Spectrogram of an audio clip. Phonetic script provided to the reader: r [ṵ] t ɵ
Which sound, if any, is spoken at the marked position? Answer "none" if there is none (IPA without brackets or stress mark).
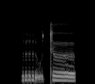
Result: ṵ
